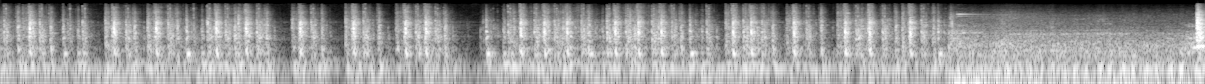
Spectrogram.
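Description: Typewriter sound effect: a rapid run of key clicks as text is typed out letter by letter, stopping a little before the end.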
